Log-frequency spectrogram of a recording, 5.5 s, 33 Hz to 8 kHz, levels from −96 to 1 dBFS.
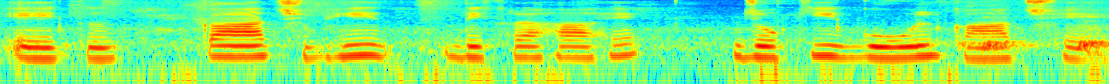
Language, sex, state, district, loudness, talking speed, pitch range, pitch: Hindi, female, Madhya Pradesh, Dhar, -17 LUFS, 120 wpm, 190-210 Hz, 195 Hz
